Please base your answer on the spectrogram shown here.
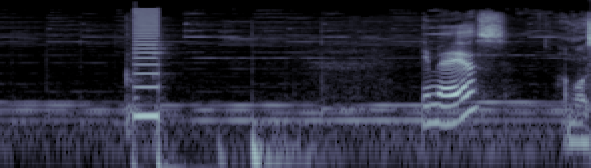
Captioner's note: buzzer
